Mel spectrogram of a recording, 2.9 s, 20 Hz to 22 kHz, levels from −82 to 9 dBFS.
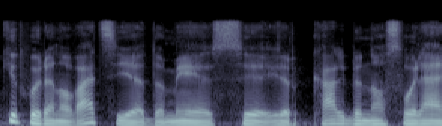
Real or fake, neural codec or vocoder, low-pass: fake; codec, 24 kHz, 0.9 kbps, WavTokenizer, small release; 10.8 kHz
